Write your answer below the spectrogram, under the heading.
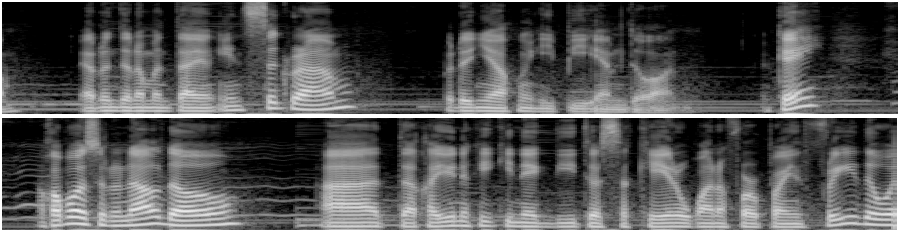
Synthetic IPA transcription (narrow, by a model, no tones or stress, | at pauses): mɛ̰ːɾond̪ɐnɐmant̪aːjoŋʔinst̪ɐɡɹam | pɛd̪ʊnɲoʔɐkoŋʔḭːpḭːʔɛ̰md̪o̰ʔo̰n | ʔoːkej | ʔɐko̞posɛɾonald̪o | ʔɐt̪ɐkɐjonɐkiːkɪnɛɡ̚d̪iːt̪o̞sɐkʰɛɹwãnofoɹpoj̃nt̪fɹid̪ɐw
